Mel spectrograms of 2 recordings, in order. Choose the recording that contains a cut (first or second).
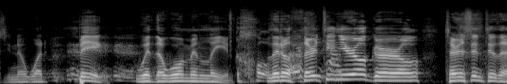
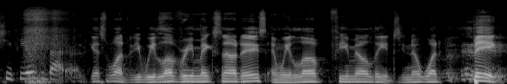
second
